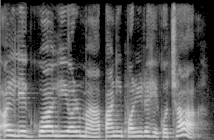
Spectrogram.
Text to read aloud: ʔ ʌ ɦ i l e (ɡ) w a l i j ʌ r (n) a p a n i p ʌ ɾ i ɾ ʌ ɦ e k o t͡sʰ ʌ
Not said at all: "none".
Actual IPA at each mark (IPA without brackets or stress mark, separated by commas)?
ɡ, m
